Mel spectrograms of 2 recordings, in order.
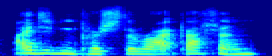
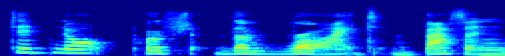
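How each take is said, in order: First: Said in the usual way. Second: "not" split off from "did" and leaned on hard; stress on not. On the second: Real, not acted. Host correcting herself with emphatic stress on "not". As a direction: hit "not" in "Did not push the right button".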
